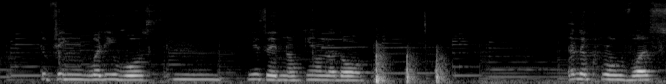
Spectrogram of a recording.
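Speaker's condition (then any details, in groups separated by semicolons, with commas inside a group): Cerebral palsy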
